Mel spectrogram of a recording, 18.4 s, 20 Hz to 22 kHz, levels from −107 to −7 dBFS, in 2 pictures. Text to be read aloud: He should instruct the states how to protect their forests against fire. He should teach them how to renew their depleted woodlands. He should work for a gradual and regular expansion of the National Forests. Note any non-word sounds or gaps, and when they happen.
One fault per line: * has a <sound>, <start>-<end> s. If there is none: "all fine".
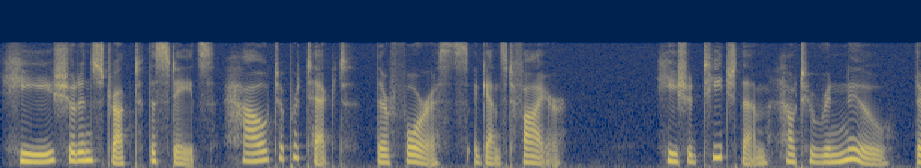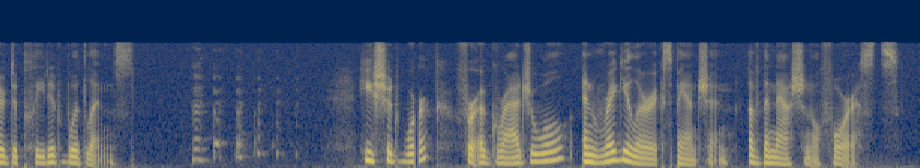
* has a laugh, 11.1-12.2 s
* has a dropout, 13.3-13.4 s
